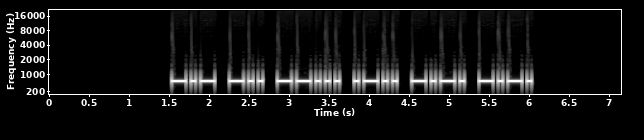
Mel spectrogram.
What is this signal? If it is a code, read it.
Morse code, heard as a keyed tone, about 20 wpm, 700 Hz. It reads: KD7LCC
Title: USA Call Signs - 6 Characters - Repeated 2x - 20wpm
